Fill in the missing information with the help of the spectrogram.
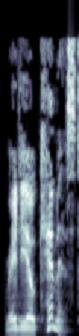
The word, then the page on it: radiochemist: British English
